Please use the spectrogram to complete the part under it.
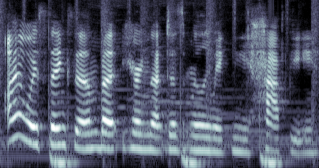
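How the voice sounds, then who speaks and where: Young woman reading a dating game out loud, bright voice, snarky asides, soft music under it. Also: fairly high pitch, lively intonation, a little fast. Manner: dramatic reading, sarcastic quips. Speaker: let's play host. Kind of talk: reading game text aloud with wry asides.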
